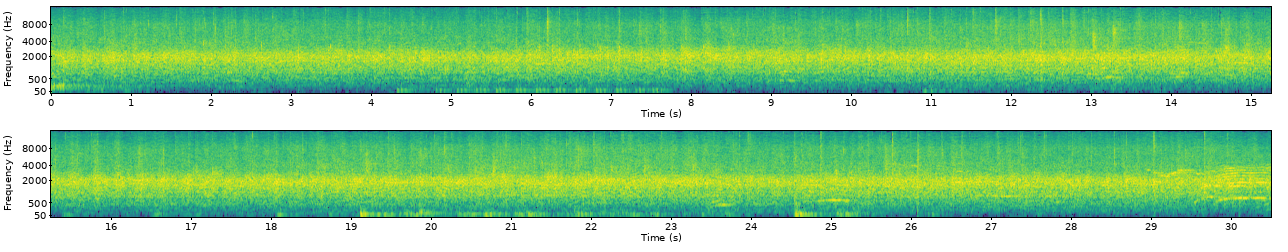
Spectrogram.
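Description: Audience applause, a dense steady clapping that holds at one level without letting up.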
